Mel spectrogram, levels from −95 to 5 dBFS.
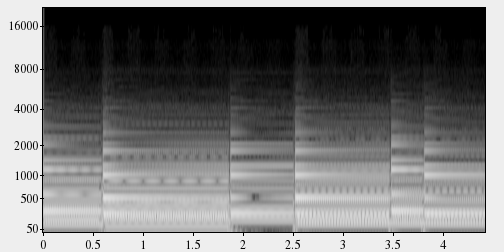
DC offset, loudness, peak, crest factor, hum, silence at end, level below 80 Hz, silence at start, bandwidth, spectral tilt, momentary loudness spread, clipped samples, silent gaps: under 0.1%; -16 LUFS; -2 dBFS; 12 dB; none; 0 s; -40 dBFS; 0 s; 4.3 kHz; -11.5 dB/octave; 3 LU; under 0.1%; none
